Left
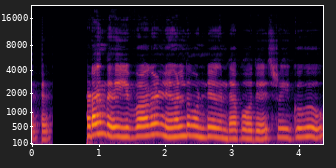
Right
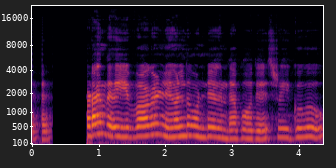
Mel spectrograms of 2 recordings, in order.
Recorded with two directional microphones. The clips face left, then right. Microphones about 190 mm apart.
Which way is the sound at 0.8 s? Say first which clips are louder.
Left 5 dB; 30° left (ahead or behind).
